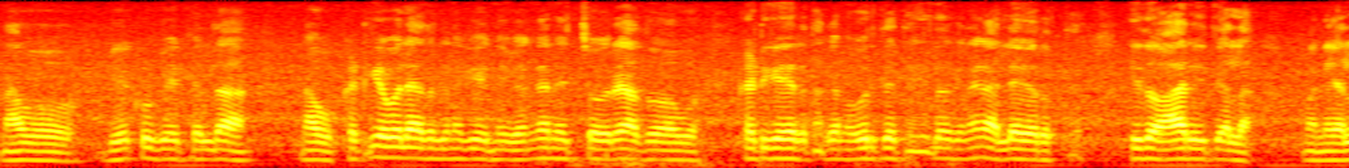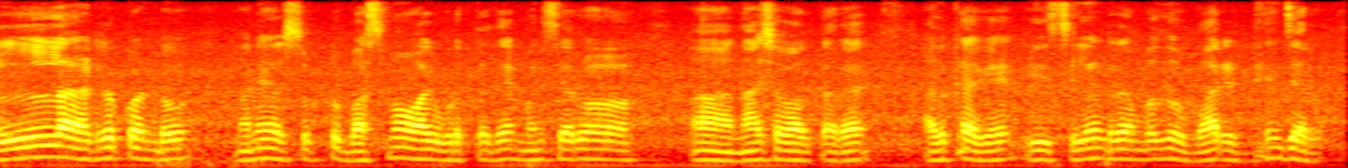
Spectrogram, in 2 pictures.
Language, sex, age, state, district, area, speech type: Kannada, male, 45-60, Karnataka, Bellary, rural, spontaneous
